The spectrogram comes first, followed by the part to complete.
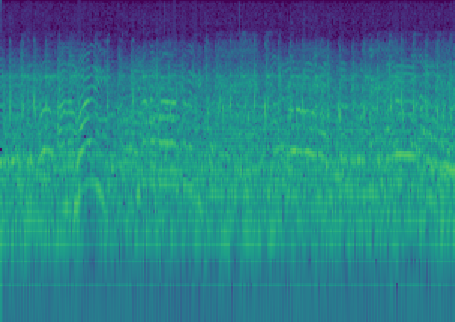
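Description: Verdiales folk music from a panda: a voice singing with gliding, swooping pitch over a quick steady clatter of the band's percussion, with crowd chatter mixed in.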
